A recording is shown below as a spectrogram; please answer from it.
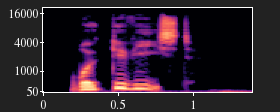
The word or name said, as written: rygtevis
